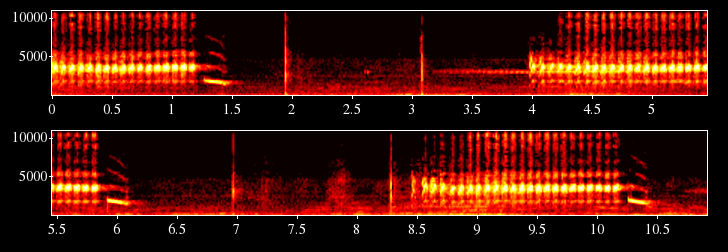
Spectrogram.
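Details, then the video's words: Common iora song, used as a lure that rouses agitation at once: three bursts of fast, high, buzzy trill pulses, each ending in a short down-slurred note, with quiet gaps, a faint level whistle and occasional clicks. "PANCINGAN CIPOH LANGSUNG EMOSI"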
